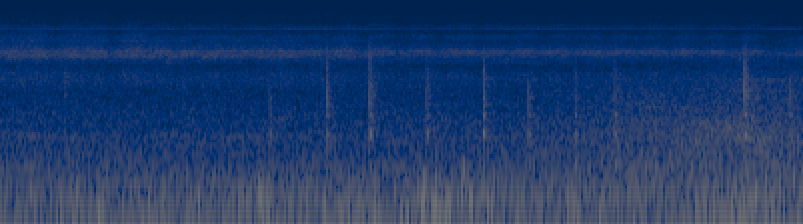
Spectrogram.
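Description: A run of light clicks, about two a second, as the new toothed timing belt is worked onto the pulleys and tensioner of the Ducati's engine, over a steady high-pitched insect trill like a cricket.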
